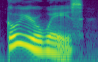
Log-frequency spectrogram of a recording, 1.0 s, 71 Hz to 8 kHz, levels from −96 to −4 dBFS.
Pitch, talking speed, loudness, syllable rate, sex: 205 Hz, 180 wpm, -14 LUFS, 4.0 syllables/s, female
